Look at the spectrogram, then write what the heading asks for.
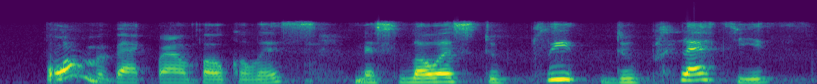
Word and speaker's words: Du Plessis: background vocalist, Miss Lois Du Plessis. I always say it wrong. We've been working on this for a minute. Help me out, Lois. Du Plessis. Du Plessis.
